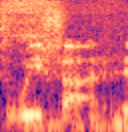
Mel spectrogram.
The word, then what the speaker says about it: Huizar: It's Huizar.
